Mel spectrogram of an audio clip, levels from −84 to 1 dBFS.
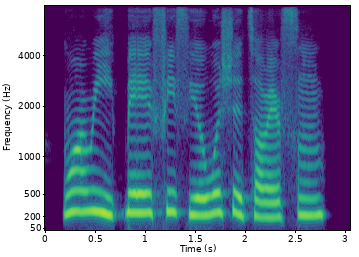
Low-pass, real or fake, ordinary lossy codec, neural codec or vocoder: none; fake; none; codec, 16 kHz, 1 kbps, X-Codec, HuBERT features, trained on LibriSpeech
